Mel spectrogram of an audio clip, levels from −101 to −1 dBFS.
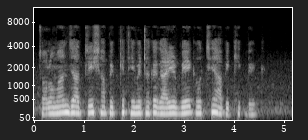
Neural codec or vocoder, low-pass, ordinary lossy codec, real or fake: none; 7.2 kHz; AAC, 48 kbps; real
